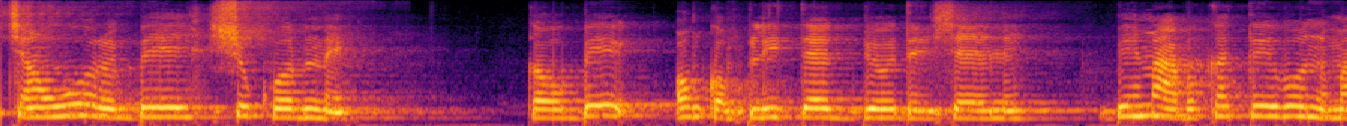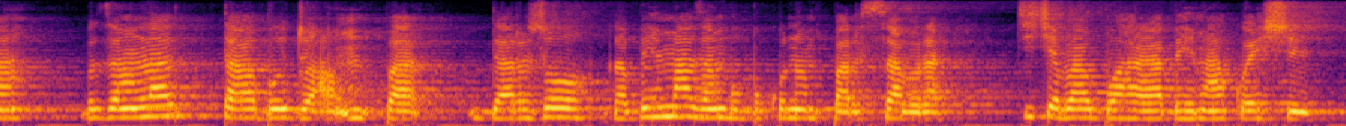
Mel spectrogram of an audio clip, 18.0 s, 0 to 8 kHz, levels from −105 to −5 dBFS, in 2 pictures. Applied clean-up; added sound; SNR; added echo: none; none; none; reverberation time 1.1 s.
